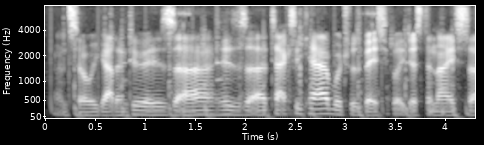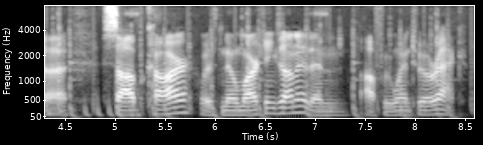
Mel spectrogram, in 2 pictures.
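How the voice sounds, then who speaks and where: A man's voice: fairly low pitch, steady tone, moderate pace, vocal fry, a bit bright, faint music behind. Rambling man telling a travel story. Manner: rambling, self-interrupting, laughs at own story. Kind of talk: casual storytelling conversation.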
